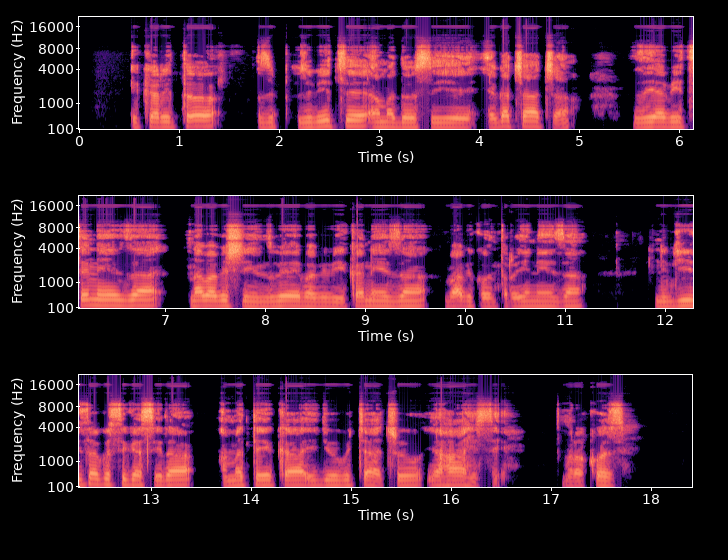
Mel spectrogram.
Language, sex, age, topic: Kinyarwanda, male, 25-35, government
